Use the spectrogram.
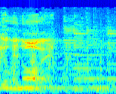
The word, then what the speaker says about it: Illinois: be to come to illinois and of course they wanted people to learn how to say the name of our state so they spelled it right out in the book e-l-a-n-o-y illinois your chorus oh move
